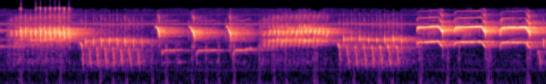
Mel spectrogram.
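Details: Dense training song from a Gloster canary, alternating high buzzy trills, low rolling passages and clipped whistled notes with almost no pause.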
